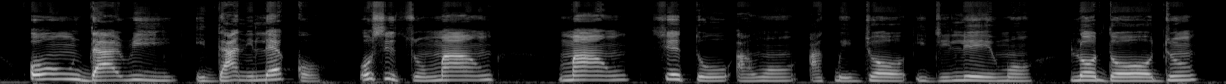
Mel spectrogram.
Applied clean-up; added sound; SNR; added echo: none; none; none; none.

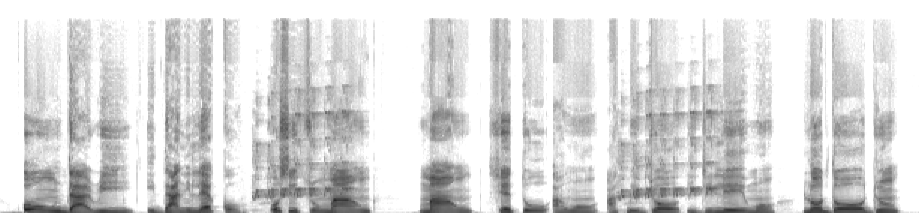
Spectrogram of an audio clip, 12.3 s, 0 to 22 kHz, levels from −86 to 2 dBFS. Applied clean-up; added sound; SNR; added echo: neural mask model RNNoise.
